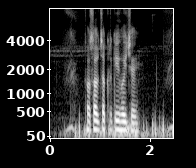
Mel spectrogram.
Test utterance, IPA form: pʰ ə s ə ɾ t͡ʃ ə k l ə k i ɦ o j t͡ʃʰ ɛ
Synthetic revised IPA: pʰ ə s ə l t͡ʃ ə k ɾ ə k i ɦ o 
